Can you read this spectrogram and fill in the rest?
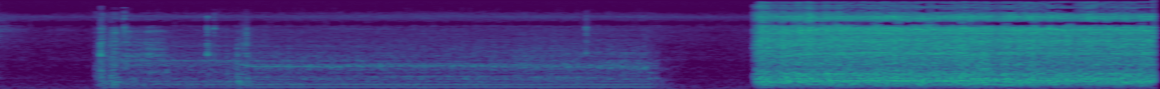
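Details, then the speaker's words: DeLonghi fully automatic coffee machine grinding beans: steady low whirring hum for about three seconds, then a loud even rushing hiss; normal grinder sound, not the fault. "是很正常的磨豆的声音。"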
